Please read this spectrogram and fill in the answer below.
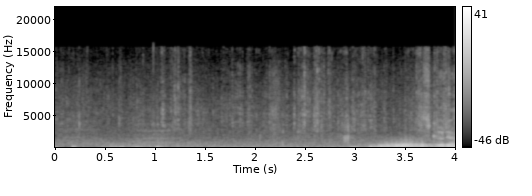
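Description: Faint outdoor ambience with light wind noise on the microphone and a few soft rustles. A man's voice starts about three seconds in.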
